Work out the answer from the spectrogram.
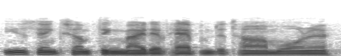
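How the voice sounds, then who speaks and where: An actor playing a gruff, folksy small-town police constable in a 1950s radio drama. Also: male voice, low voice, fairly even intonation, fairly quick, slight background noise, close to an everyday voice. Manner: folksy, stubborn, drawling. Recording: dull old radio recording.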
